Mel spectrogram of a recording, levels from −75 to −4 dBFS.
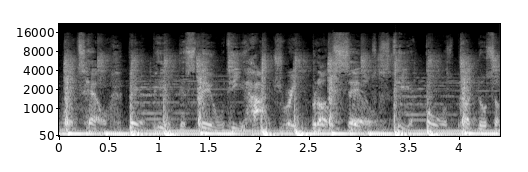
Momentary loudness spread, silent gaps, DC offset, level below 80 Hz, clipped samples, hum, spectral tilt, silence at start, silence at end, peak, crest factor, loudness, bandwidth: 2 LU; none; under 0.1%; -16 dBFS; 0.5%; none; -5.5 dB/octave; 0 s; 0 s; 0 dBFS; 10 dB; -11 LUFS; 15.5 kHz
